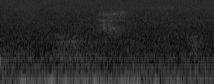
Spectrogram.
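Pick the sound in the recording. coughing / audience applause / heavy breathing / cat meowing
cat meowing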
